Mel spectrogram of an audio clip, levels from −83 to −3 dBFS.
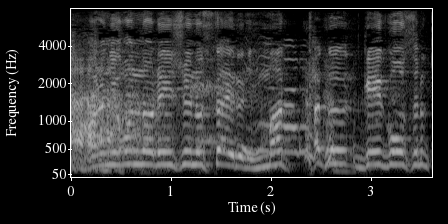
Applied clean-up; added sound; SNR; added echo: none; none; none; none.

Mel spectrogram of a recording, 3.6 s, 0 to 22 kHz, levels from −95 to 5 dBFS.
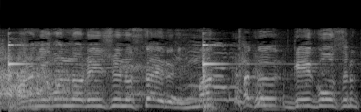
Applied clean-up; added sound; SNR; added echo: none; Piano; 0 dB; none.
